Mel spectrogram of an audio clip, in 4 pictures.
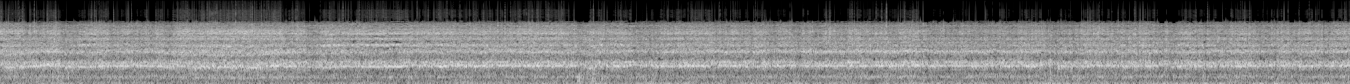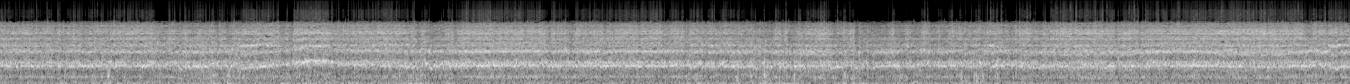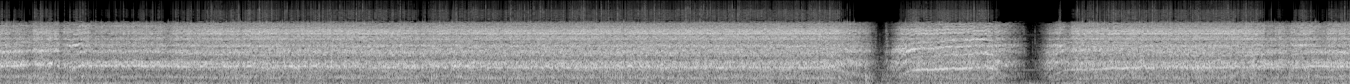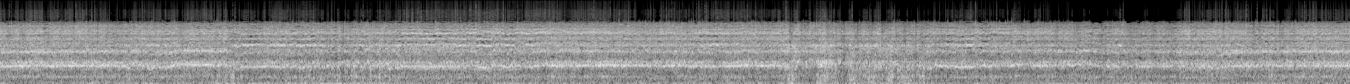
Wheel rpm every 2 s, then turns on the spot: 220, 210, 230, 230, 230, 240, 230, 230, 250, 230, 220, 220, 220, 220, 220, 200, 200, 170, 120, 200, 230, 220, 210, 230, 210, 230, 220.
none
